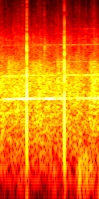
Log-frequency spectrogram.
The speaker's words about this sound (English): And man, by the way, let's give it up for our baptism candidates. Can we clap for them? Can we?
